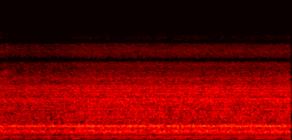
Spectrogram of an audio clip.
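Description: Steady hiss with a faint, unchanging hum underneath: the background room tone of a phone microphone, with no speech.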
